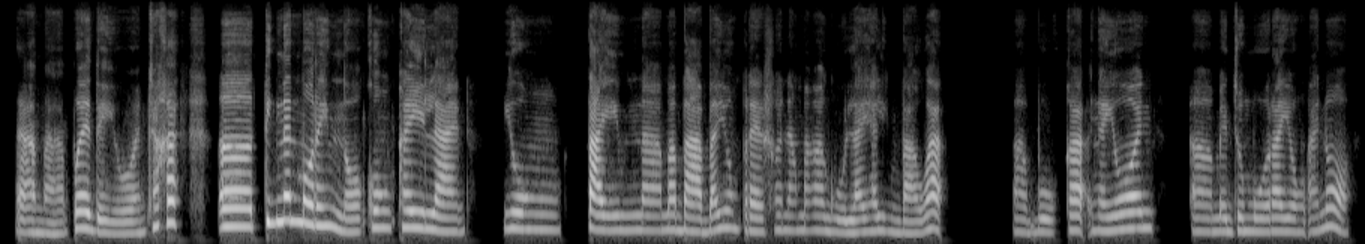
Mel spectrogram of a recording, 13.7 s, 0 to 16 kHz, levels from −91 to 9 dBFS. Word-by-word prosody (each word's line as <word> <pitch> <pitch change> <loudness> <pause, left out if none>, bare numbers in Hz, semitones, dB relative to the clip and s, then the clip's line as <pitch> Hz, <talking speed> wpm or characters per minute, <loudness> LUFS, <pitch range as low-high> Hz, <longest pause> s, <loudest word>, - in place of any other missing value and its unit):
Tama, 175 -3 -3
puwede 230 -4 +2
'yun, 175 +2 -5
tsaka, 320 +4 +5 0.4
ah, 275 0 +8
tingnan 345 +2 +5
mo 315 -3 +6
rin 285 -3 +2
'no 195 -1 -2
kung 255 -1 -2
kailan 230 -6 +1 0.3
'yung 235 -2 -4 0.2
time 220 -2 +3
na 220 -1 -4
mababa 210 -2 +1
'yung 250 +1 -5
presyo 210 0 -5
ng 220 -1 -9
mga 215 0 -8
gulay 185 -1 -4
halimbawa, 200 +1 -2 0.8
ah, 195 - -9
buka 195 +3 -3
ngayon, 235 +4 0 0.4
ah, 200 -1 -5
medyo 200 0 -6
mura 200 0 -3
'yung 195 -1 -7
ano 210 +1 -5
215 Hz, 125 wpm, -21 LUFS, 195-245 Hz, 0.8 s, ah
